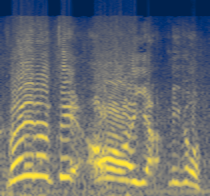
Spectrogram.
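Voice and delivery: high, loud yelling under attack; panicked shout. Real, not acted. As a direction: yell high in a gamer's panic. (gritos agudos de pánico)

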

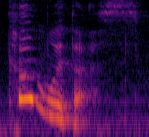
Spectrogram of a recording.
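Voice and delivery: high, slow, soothing; reassuring mother bat. Acted. Mother Bat calming Stellaluna, reassuring. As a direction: coax her gently into the dark.

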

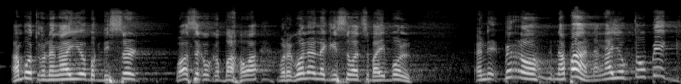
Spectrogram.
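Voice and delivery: loud, driving sermon climax; preaching at full force. Acted. Preacher to congregation, building to a loud preaching climax. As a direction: hammer the story home to the congregation.

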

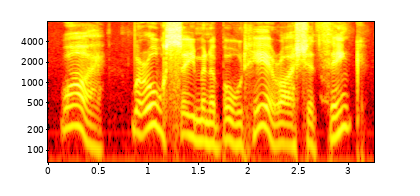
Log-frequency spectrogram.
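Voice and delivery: put-on high-pitched young sailor; young lad Dick. Lad objecting to Silver, piping up youthfully. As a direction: pipe up as the junior hand.

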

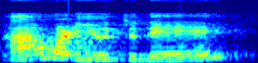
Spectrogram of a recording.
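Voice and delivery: slow, stretched question with rising end; slow model question. Shown as a demonstration. Teacher asking class how they are, slow model question. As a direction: ask it slowly for learners.

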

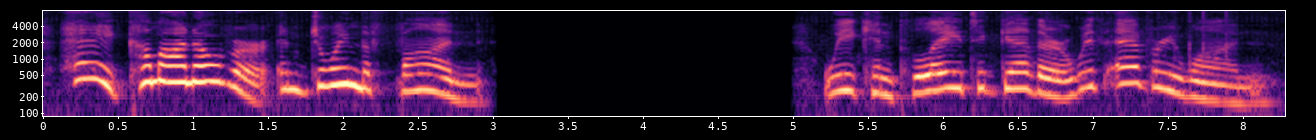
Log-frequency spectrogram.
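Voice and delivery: friendly shout. Acted. Scooter calling a left-out kid to join, friendly shout. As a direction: cheerfully wave a lonely kid over.

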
